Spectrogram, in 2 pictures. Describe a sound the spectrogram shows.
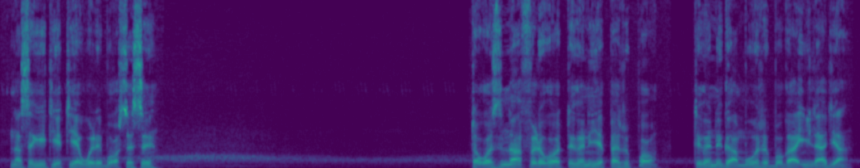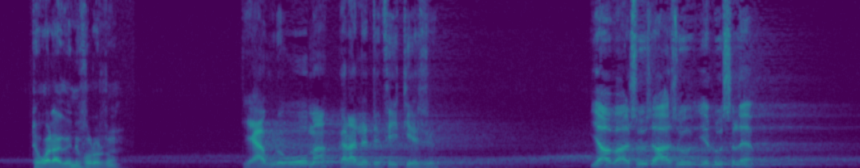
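A man speaks slowly and calmly, close by.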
